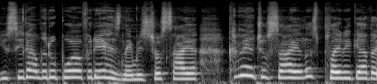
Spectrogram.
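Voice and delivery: put-on talking sweetly to a lost child; sweet coaxing voice. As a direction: coax the little boy gently. Coaxing a lost little boy.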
